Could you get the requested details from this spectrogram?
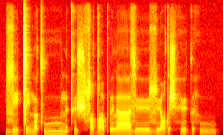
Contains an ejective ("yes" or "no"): yes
